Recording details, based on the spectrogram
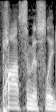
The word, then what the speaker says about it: posthumously: Boy, I always struggle with the word posthumously. Help me, how do you say it? – Posthumously. – Posthumously.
